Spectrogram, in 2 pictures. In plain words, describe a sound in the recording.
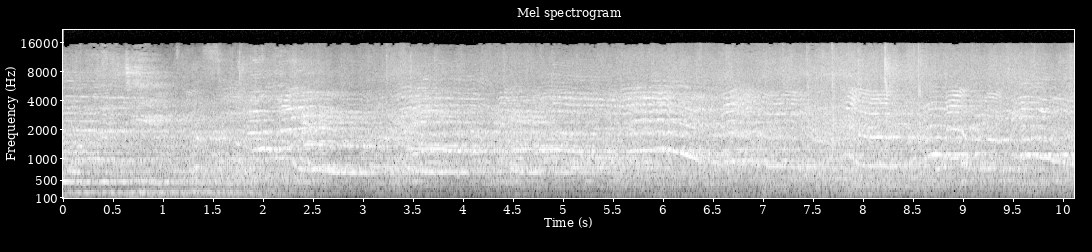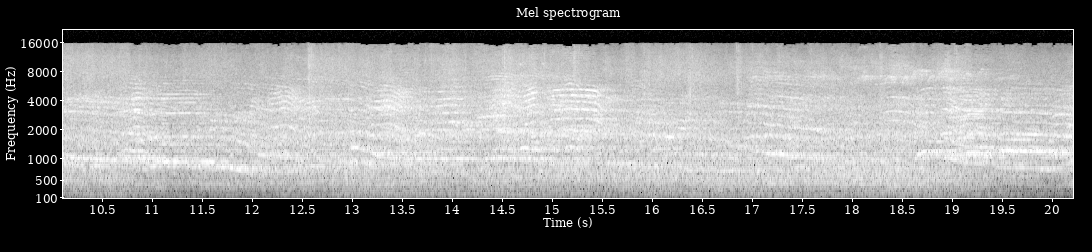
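Swimmers splash through the water swimming butterfly.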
